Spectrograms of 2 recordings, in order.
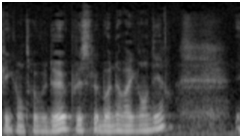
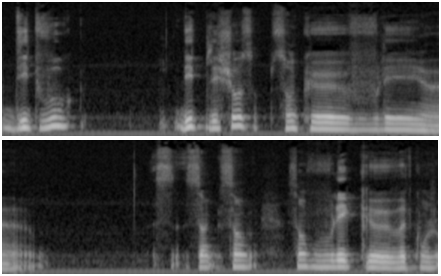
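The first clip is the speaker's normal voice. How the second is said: fumbling, restarting, stumbling, tangled phrasing; 4 semitones higher than usual. Giving advice about speaking to one's partner, stumbling over words. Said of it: "je bafouille".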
